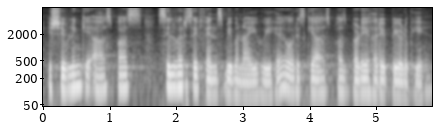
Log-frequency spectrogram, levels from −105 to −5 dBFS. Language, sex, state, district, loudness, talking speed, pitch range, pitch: Hindi, male, Gujarat, Valsad, -18 LUFS, 205 wpm, 95-120 Hz, 100 Hz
